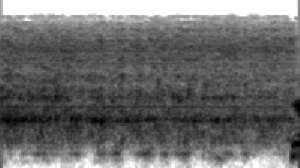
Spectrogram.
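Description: Conair Vagabond travel hair dryer running steadily: an even hiss of air with a thin steady whine, blowing on wet gouache on sketchbook paper to dry it.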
